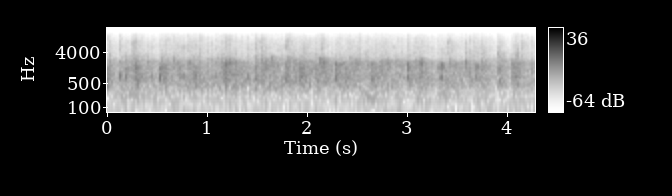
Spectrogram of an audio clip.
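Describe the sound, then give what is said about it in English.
An audience at a prayer meeting claps steadily for a few seconds, a dense wash of overlapping hand claps with no clear rhythm, holding at an even moderate loudness throughout. “Go ahead. Clap your hands to that.”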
